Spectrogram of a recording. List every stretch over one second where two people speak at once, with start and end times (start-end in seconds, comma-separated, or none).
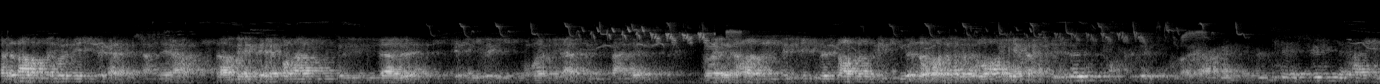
9.0-10.6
